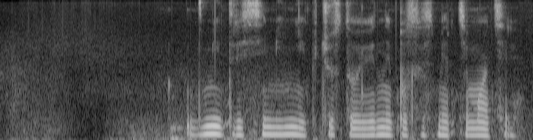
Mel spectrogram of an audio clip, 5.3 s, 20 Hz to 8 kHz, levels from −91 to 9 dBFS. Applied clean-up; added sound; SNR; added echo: neural mask model Resemble Enhance denoiser.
